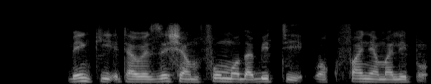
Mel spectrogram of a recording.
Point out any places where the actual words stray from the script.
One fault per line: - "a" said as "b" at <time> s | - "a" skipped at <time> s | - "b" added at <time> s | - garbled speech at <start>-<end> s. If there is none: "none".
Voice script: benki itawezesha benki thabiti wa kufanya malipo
- "benki" said as "mfumo" at 1.9 s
